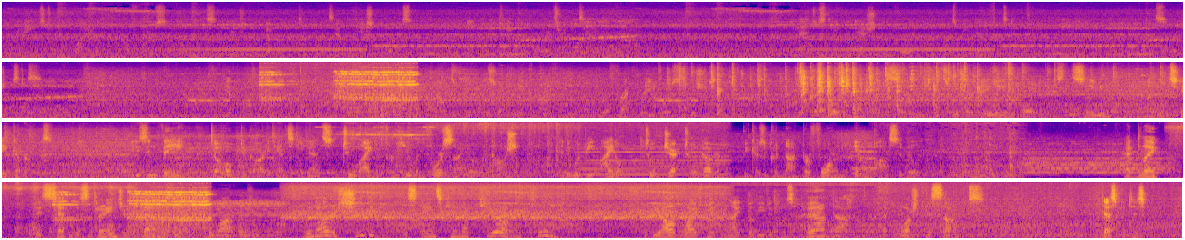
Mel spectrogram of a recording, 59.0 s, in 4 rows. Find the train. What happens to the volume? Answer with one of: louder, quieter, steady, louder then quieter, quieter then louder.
steady.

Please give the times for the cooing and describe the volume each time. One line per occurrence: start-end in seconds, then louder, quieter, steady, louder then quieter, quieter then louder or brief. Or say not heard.
22.8-34.7 quieter.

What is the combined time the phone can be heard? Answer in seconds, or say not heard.
4 s.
